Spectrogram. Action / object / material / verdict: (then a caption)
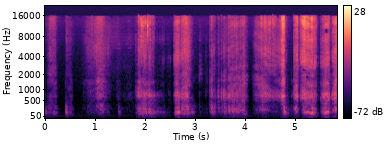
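scrape / resin diamond-painting drills on a flat board / resin / none. Fingernails scratch and tap rapidly over the resin drills of a finished diamond painting lying on a flat board. The result is a string of short, dull, scratchy rasping bursts, mostly low in tone, separated by brief silences.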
